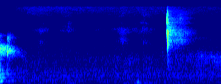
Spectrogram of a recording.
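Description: A single short, sharp click about one and a half seconds in that dies away quickly, in an otherwise near-silent pause.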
